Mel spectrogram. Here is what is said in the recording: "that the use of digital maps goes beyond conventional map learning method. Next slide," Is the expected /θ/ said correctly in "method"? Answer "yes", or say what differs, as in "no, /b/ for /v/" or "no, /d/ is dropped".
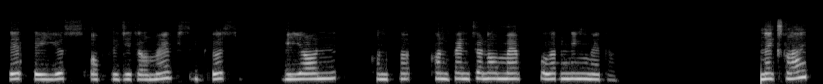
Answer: no, /t/ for /θ/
